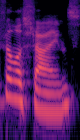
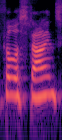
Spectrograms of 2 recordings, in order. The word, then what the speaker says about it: Philistines: so after virgins and Philistines is it Philistines Philistines I I happen to know from being a public radio listener that both are correct pronunciation okay all right all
